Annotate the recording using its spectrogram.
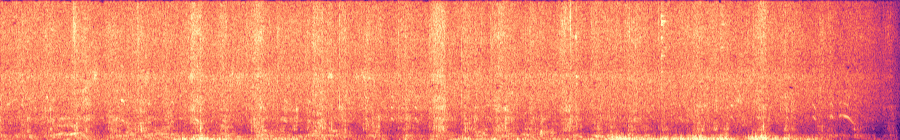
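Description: Milk squirts rhythmically into a metal pail as a cow is milked by hand.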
